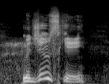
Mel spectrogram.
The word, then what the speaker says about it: Majewski: Majewski.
